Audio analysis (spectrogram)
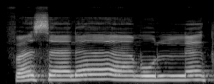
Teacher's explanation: سین کی سیٹی باریک ہوگی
